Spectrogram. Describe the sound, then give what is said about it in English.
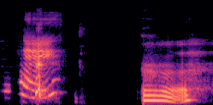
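A voice imitates a sobbing character's little cry during a tabletop role-playing game: two short, tonal, whimpering wails separated by a brief silence, the second held slightly longer and wavering. “Algernon has his little cry.”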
